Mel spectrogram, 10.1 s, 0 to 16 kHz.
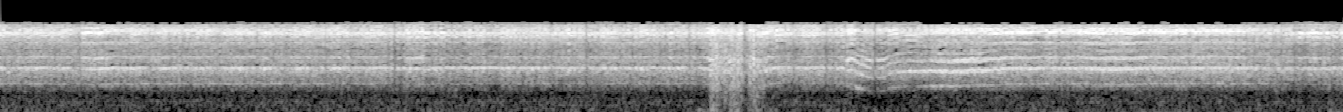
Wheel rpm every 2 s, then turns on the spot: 230, 230, 240, 210, 230.
none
